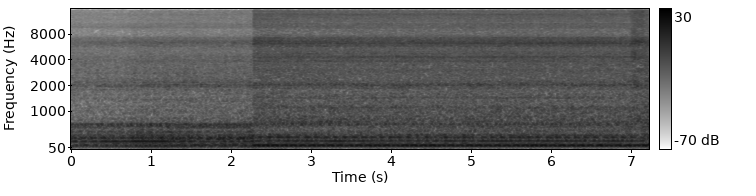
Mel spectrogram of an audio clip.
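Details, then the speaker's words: 1978 Chevy C10 350 V8 just restarted after new Edelbrock intake, water pump, belts, thermostat, hoses and valve covers: fires then settles into a steady even beat about three pulses a second, no stumbles; normal idle, much smoother than before. "Man, that thing's purring like a kitten now. So much better than it used to be."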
